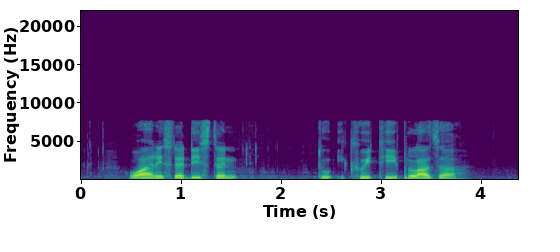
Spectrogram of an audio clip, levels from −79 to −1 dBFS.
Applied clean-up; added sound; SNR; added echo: none; none; none; none.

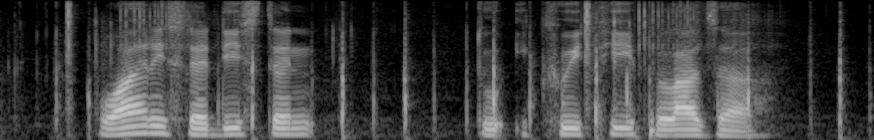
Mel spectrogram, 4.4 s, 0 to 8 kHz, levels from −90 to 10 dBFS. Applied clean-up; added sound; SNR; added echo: neural mask model RNNoise.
